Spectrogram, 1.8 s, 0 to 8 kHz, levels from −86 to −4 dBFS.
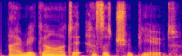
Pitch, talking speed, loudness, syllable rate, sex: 140 Hz, 195 wpm, -17 LUFS, 5.8 syllables/s, male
